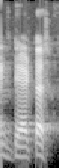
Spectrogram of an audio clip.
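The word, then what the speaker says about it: debtor: है वहां पर लिखे डेटर जिसमें बी साइलेंट होता है डेटर डी ई बी टी ओ आर डेटर वो जो 10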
